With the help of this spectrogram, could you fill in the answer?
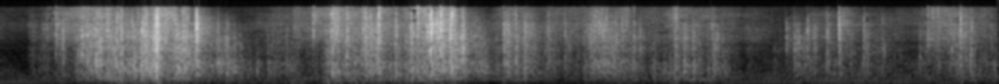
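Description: Thin pages of an open newsprint newspaper, held close, are turned and handled with the fingers. The result is bright, crisp crinkling and rustling in several swelling bursts, with little low end.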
